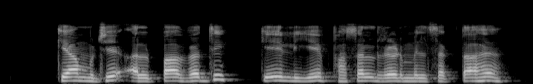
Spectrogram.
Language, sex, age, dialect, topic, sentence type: Hindi, male, 18-24, Awadhi Bundeli, banking, question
